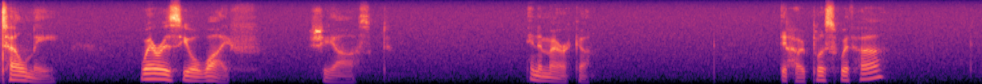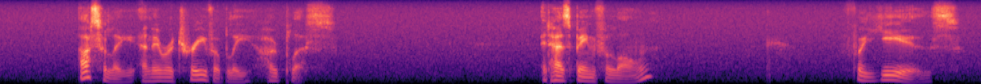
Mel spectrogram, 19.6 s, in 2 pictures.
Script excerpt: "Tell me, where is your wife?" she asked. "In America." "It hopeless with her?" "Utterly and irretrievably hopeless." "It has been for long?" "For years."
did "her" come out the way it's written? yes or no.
yes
